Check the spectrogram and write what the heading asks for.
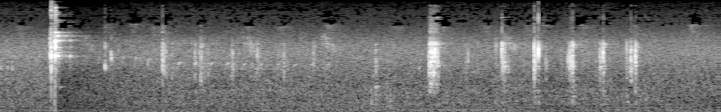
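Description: Metal clinks and knocks from a pipe wrench and rusty threaded iron pipe being worked: one sharp clank about half a second in, then a run of lighter ringing clinks near the end, about three a second.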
